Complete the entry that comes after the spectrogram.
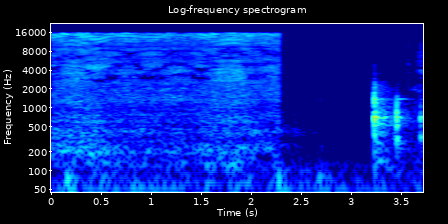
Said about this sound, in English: Spraying that on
